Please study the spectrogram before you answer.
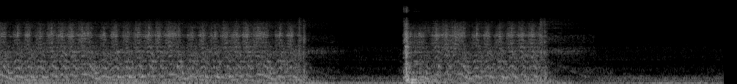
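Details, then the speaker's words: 1972 Chevrolet C10 Cheyenne V8 shop truck after replacing the starter and ignition switch and finding a loose battery post: strong, even cranking in bursts that never catch; cranks well but no start, cause suspected, not confirmed. "all right so she is spinning over healthier now we do not have to uh we don't have to make any adjustments on the starter it sounds good"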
